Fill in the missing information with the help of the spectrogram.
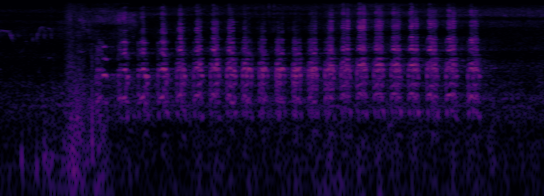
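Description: Peregrine falcon: a rapid series of about twenty harsh, grating notes, roughly seven a second, held at an even pitch for under three seconds, after a brief rustle.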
